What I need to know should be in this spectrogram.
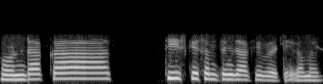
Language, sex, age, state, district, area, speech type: Hindi, female, 18-30, Rajasthan, Bharatpur, rural, conversation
